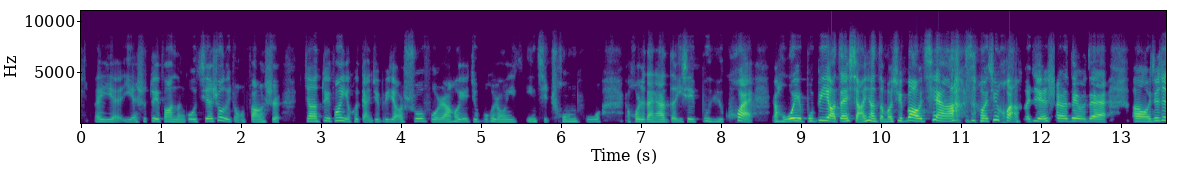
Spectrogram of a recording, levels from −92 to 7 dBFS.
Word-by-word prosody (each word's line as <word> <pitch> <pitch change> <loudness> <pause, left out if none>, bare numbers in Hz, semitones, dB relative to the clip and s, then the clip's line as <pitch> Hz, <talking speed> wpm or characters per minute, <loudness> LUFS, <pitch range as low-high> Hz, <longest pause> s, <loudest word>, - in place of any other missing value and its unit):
呃， 205 - -8
也 195 -1 -9
也 185 0 -12
是 225 - -13
对 230 -1 -3
方 210 -2 -4
能 180 +1 -11
够 205 0 -7
接 235 +3 -3
受 300 +5 -4
的 - - -4
一 - - -16
种 165 - -16
方 190 -1 -3
式， - - -8 0.3
这 235 - -2
样 230 -1 +1
对 245 0 -6
方 280 +1 0
也 190 - -7
会 215 - -10
感 - - -8
觉 190 - -11
比 195 -2 -12
较 195 - -5
舒 235 0 -6
服， 200 -4 -9
然 180 -1 -3
后 210 - -5
也 - - -7
就 195 - -13
不 190 - -18
会 215 - -8
容 180 -1 -8
易 195 -1 -14
引 210 - -12
起 - - -15
冲 210 0 -11
突， 200 -1 -14 0.3
呃， 190 - -15
或 215 - -4
者 200 - -5
大 200 -1 -1
家 195 +1 0
的 185 - -9
一 205 - -13
些 210 0 -5
不 250 -3 -11
愉 200 +1 -13
快。 - - +3 0.2
然 205 0 -3
后 205 - -6
我 250 +3 +7
也 255 - +5
不 250 +1 -6
必 300 +3 -1
要 245 -5 +8
再 245 0 +5
想 260 - +2
想 245 - +3
怎 225 -3 -3
么 215 - 0
去 260 +2 -2
抱 260 -2 +8
歉 260 -2 +3
啊、 245 +1 +7 0.2
怎 290 -1 -7
么 255 -1 +3
去 360 +4 -1
缓 - - +5
和 205 - -6
这 260 - -9
些 235 +1 +3
事 - - -9
儿， 240 -1 +2
对 250 -1 +2
不 225 - -5
对？ 215 -4 +3 0.3
嗯， 235 -1 +4
我 225 - 0
觉 265 +2 -1
得 310 +1 +1
220 Hz, 365 characters per minute, -21 LUFS, 200-245 Hz, 0.3 s, 要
